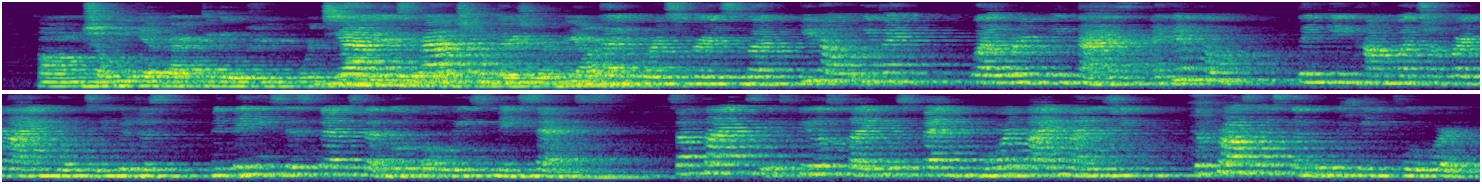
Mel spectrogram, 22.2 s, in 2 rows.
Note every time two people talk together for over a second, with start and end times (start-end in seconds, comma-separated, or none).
2.4-4.6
